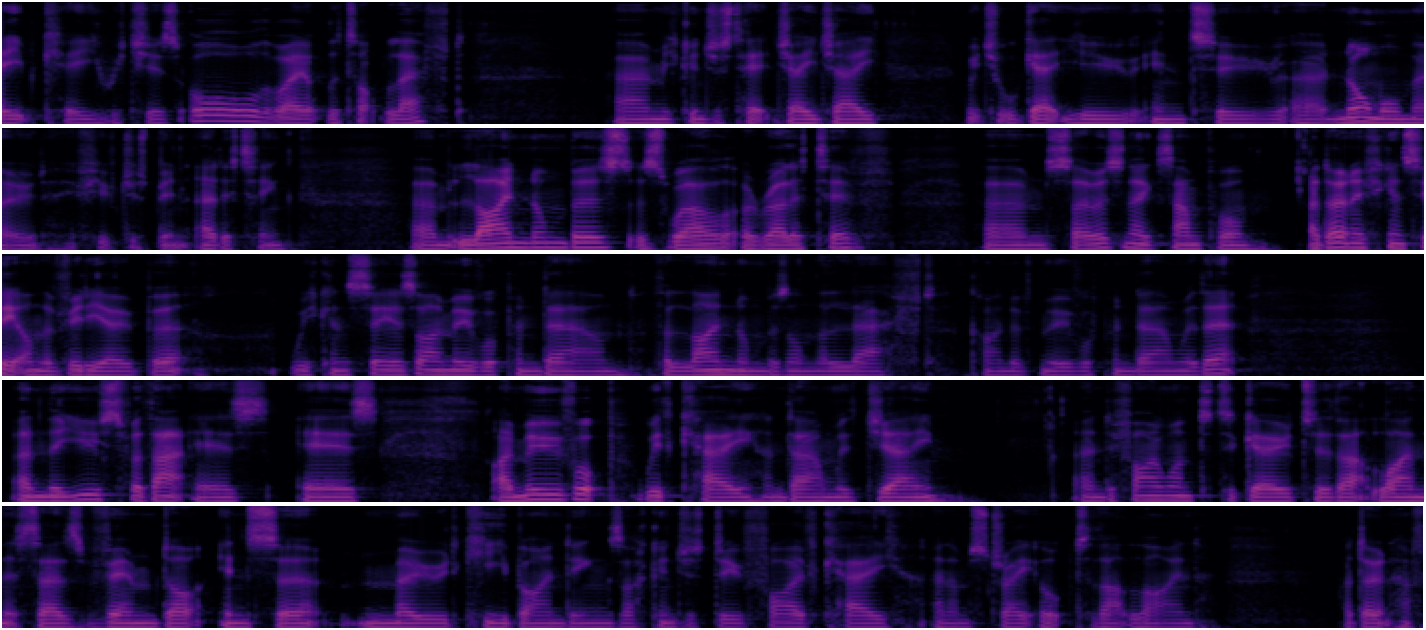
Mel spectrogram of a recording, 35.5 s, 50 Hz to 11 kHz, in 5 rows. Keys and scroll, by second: 7.4 j, 9.1 k, 9.5 j, 11.9 Escape, 15.3 k, 15.9 j, 16.9 k, 18.4 j, 24.1 k, 25.2 j, 31.8-32.7 typing.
